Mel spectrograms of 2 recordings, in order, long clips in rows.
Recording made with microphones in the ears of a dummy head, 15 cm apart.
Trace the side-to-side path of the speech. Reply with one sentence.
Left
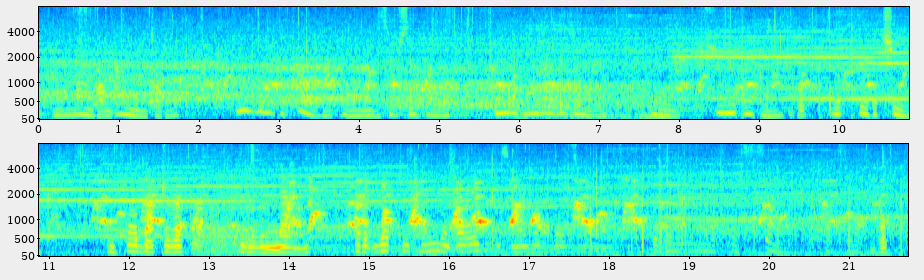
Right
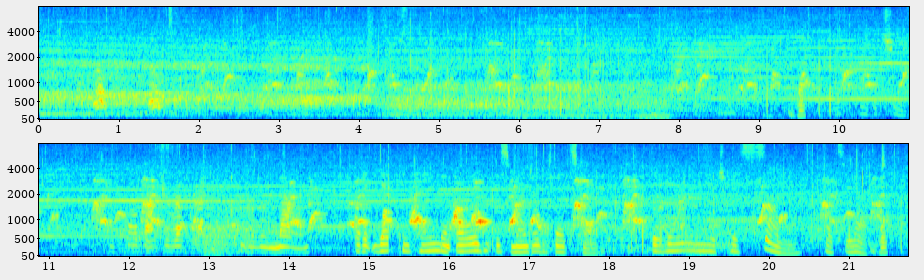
You can hear the speech travel towards the right.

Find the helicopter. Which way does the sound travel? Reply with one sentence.
In this clip you hear the helicopter move from right to left.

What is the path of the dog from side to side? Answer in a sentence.
You can hear the dog go left and come back.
